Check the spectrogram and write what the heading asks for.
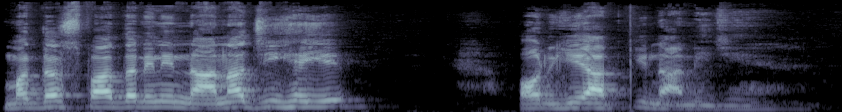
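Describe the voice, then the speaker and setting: A man's voice: high voice, expressive, a little slow. A man teaching an exam-prep class, repeating key terms and answering his own questions. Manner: talks while writing on a board. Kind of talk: online exam-prep lesson.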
